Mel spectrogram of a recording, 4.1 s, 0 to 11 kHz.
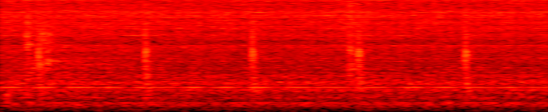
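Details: PC floppy drive writing an Atari ST 720k double-density disk image with Omniflop; sharp light clicks about every 0.8 s over faint hiss as the head steps track to track; normal.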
